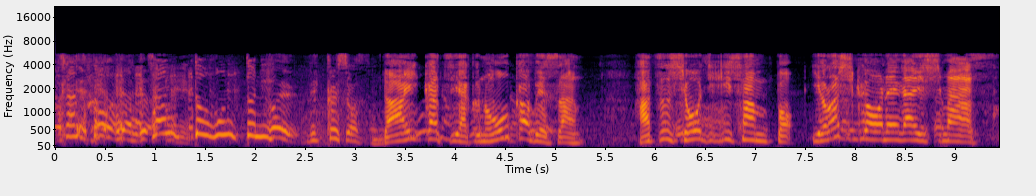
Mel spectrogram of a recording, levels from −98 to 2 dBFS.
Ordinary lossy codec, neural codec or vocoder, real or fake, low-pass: none; codec, 16 kHz, 16 kbps, FreqCodec, larger model; fake; 5.4 kHz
